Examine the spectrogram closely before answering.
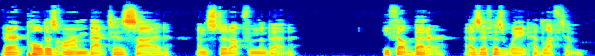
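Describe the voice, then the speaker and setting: Deep, husky man narrating fiction. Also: animated, normal speed, a bit bright. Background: music.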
